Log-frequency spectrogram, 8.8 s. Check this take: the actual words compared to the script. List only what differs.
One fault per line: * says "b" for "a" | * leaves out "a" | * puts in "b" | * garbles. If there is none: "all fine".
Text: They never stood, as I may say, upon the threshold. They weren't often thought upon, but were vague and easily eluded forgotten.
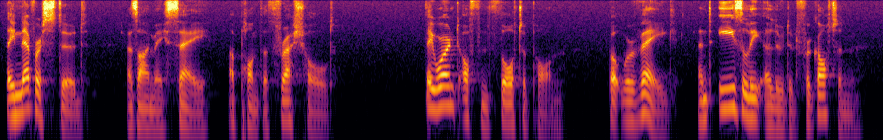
all fine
